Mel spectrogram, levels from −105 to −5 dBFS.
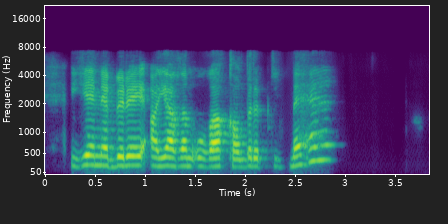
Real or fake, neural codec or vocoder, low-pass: fake; codec, 16 kHz, 1 kbps, X-Codec, HuBERT features, trained on balanced general audio; 7.2 kHz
